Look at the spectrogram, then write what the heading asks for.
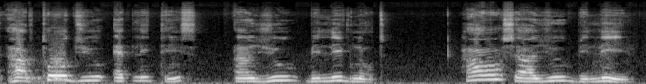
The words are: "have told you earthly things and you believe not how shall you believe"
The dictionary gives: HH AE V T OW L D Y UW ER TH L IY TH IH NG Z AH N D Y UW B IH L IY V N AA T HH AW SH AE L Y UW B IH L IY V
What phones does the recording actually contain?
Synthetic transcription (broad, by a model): HH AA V T OW L D Y UW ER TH L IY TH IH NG S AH N Y UW B IH L IY V N AA T HH AW SH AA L Y UW B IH L IY V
